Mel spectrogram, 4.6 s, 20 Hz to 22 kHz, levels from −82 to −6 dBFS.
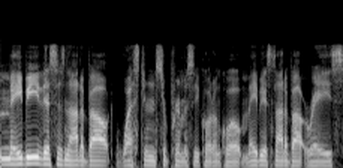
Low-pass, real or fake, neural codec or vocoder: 7.2 kHz; real; none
